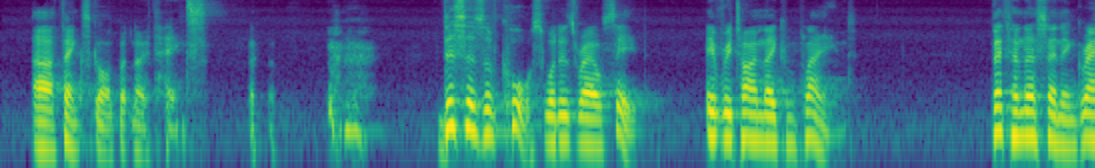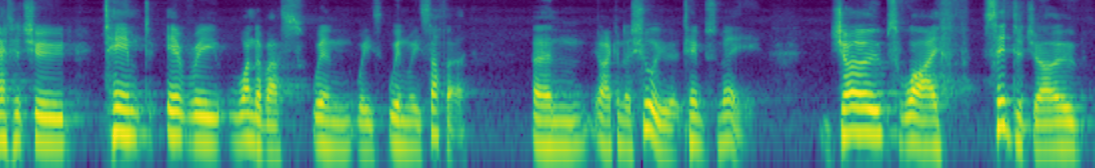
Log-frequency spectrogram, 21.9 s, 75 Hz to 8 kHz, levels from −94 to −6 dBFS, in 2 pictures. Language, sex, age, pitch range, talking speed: English, male, 50-69, 145-185 Hz, 115 wpm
